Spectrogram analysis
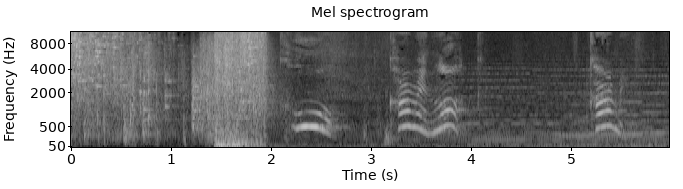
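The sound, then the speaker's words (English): Window glass shatters in a loud, sharp crash after a brief crackle, followed by a series of high, wavering vocal squeals that rise and fall. “A hooded thump-thump breaks a window.”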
